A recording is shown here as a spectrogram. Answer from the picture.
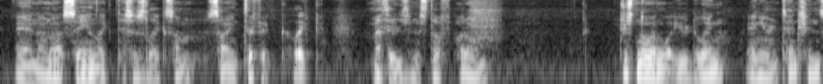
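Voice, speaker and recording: In a very clean recording with a silent background, a man with a fairly low pitch and a dark, mellow tone speaks somewhat breathily, his intonation fairly even. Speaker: art tutorial youtuber. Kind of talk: tutorial. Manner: fast; casual, many fillers.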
